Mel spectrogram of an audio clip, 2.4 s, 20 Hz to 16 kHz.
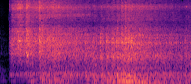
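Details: Bajaj Pulsar NS160 engine after a full rebuild with piston rings, connecting rod and gearbox to cure an engine noise: starts at once and revs cleanly and evenly with no knock or rattle underneath.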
